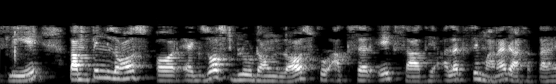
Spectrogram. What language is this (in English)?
Hindi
